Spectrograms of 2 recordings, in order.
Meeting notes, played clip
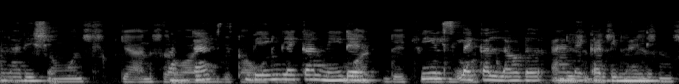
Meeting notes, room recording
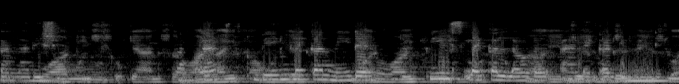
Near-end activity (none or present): present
